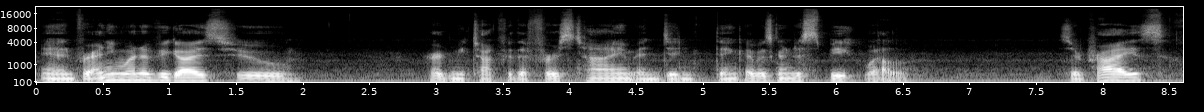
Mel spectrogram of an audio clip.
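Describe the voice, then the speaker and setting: Recorded on a phone in a cramped, stuffy room, this man in his 20s from the Philippines chats to his YouTube channel and trips over his words. His voice sits on the low side, a little mellow, at a measured pace, with slight background noise.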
